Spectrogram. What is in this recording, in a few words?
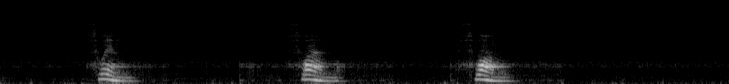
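"swim", English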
